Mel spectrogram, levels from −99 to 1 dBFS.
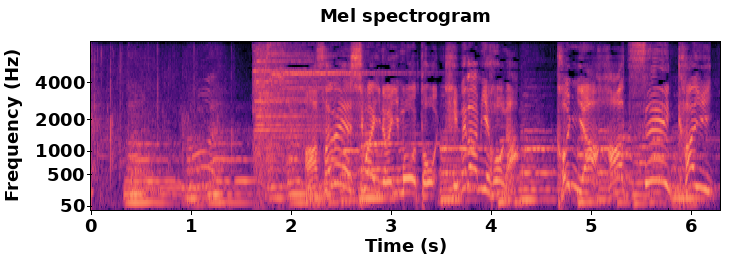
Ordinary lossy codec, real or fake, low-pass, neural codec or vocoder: none; real; none; none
